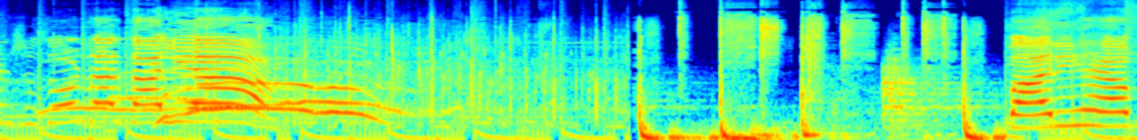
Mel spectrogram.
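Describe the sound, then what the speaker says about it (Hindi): Young people at a college youth event clap and cheer loudly for the winners of a game, with shouting voices, sharp bursts of claps and excited calls rising over chatter. "जोरदार तालियां।"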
